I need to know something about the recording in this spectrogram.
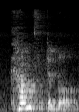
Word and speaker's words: comfortable: now this word here actually includes a silent syllable so instead of saying come fortable comfortable we say comfortable so we actually don't say the or so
